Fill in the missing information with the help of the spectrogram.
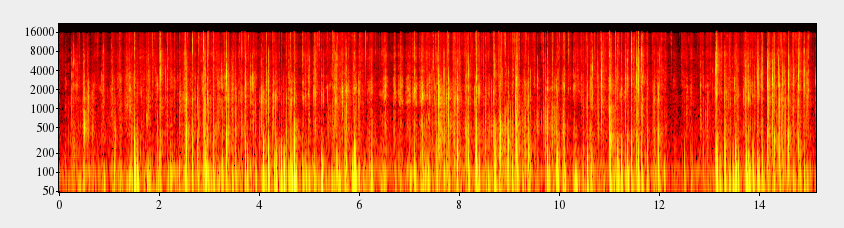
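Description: A slim, solid smartphone with a glass screen and metal back is held in both hands while fingertips rub and tap across its glass and metal surfaces. The result is a steady, quiet stream of dry, crinkly rubbing with many quick, sharp ticks that carry a bright, high edge over a faint low hum.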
